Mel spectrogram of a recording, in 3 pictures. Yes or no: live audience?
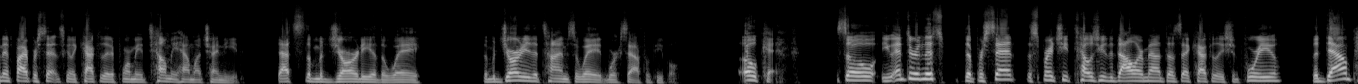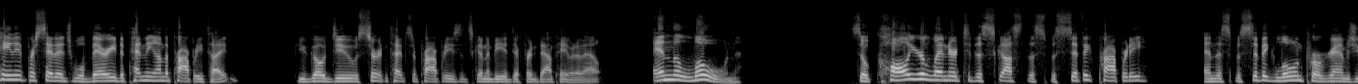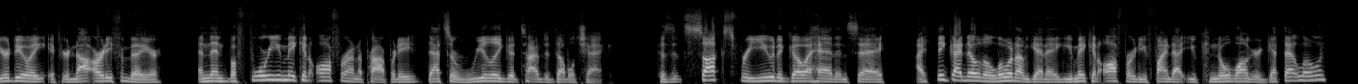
yes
